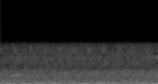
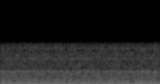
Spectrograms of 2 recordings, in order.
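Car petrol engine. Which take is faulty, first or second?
first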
